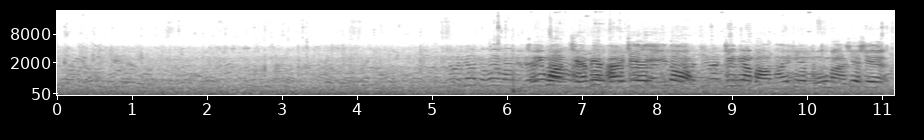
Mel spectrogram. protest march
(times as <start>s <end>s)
5.3s 11.1s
